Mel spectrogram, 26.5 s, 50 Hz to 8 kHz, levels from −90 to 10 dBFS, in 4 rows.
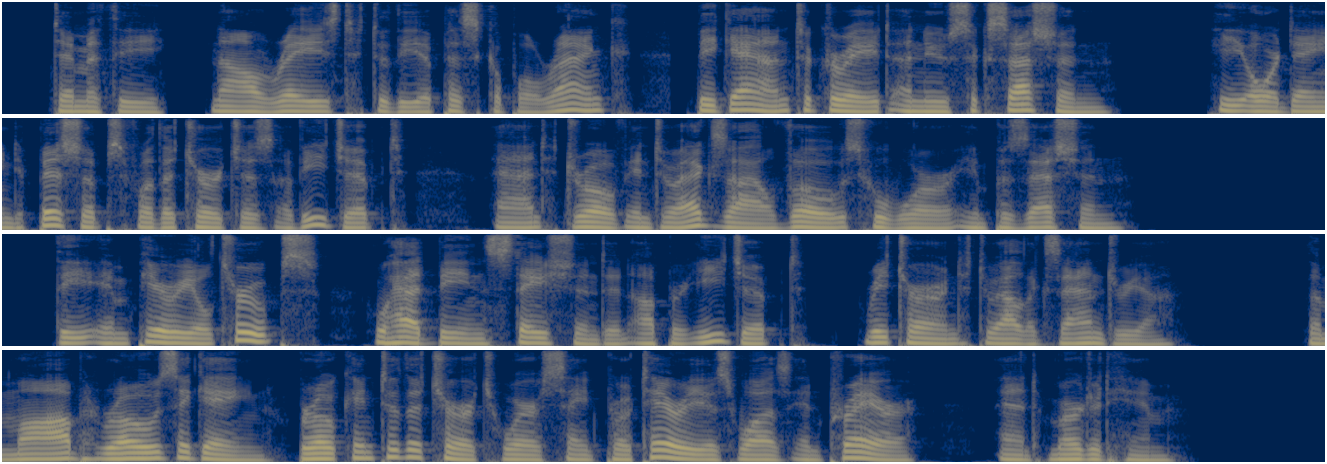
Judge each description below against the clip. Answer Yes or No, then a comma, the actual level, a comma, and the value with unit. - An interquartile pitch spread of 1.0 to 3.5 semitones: Yes, average, 2.8 semitones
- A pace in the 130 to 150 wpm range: Yes, average, 140 wpm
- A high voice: No, low, 130 Hz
